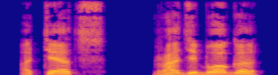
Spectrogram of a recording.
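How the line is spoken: Exclaiming. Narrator (Russian): воскликнул Максимилиан

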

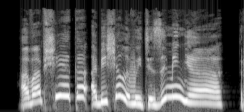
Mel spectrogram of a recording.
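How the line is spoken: Laughing. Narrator (Russian): рассмеялся Мирон

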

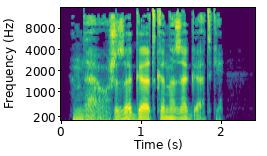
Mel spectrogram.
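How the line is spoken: Muttered under breath. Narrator (Russian): пробормотал Бальбо себе под нос

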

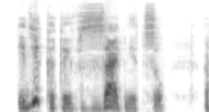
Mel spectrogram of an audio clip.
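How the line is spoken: Irritated interruption. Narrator (Russian): раздраженно перебил его Лоренцон

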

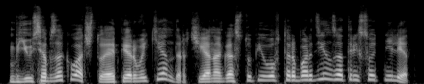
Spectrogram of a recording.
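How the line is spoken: Exclaimed. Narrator (Russian): воскликнул он

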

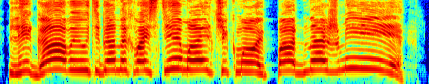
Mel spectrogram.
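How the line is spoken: Shrill encouraging shout. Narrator (Russian): пронзительно прокричала какая-то женщина, желавшая подбодрить беглеца

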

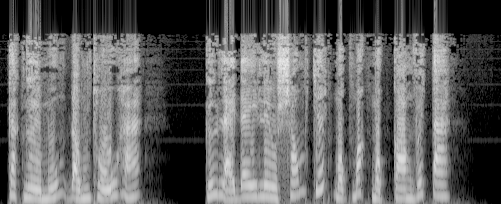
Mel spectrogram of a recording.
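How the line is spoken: Angry roar. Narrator (Vietnamese): Thiên Môn đạo nhân tức giận gầm lên

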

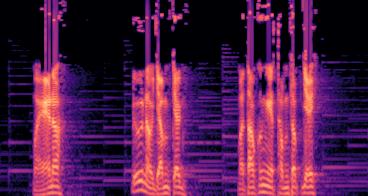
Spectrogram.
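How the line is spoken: Harsh loud shout. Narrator (Vietnamese): Nó gằn giọng quát lớn

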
